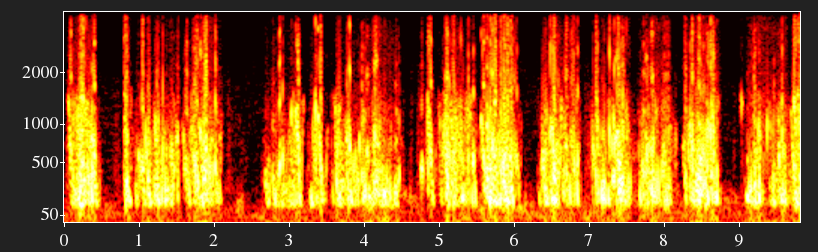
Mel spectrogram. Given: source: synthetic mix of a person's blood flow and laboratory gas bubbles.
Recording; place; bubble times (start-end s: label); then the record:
Doppler ultrasound of blood flow; subclavian vein
0.04-0.48 s: bubbles
0.79-1.53 s: bubbles
1.57-2.13 s: bubbles
2.68-3.22 s: bubbles
3.27-4.51 s: bubbles
4.74-6.10 s: bubbles
6.31-6.90 s: bubbles
7.02-7.57 s: bubbles
7.64-8.19 s: bubbles
8.24-8.76 s: bubbles
9.02-9.83 s: bubbles
From the record:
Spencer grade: 4 (maximum detectable bubble signal sounding continuously throughout systole and diastole of every cardiac period, and overriding the amplitude of the normal cardiac signals); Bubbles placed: anywhere in the cardiac cycle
